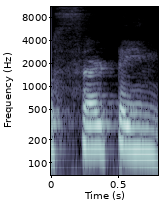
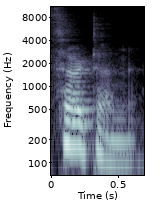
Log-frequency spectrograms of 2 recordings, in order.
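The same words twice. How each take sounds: First: સર્ટેઇન with a long "tain" ending; common mispronunciation. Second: સર્ટન with a short unstressed "tan" ending; correct pronunciation. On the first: Retold or imitated. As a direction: quote the mistaken સર્ટેઇન, second syllable rhyming with "rain". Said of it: "ઘણા લોકો સર્ટેઇન કહેતા હોય છે". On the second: Shown as a demonstration. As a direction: model સર્ટન, no "ay" glide in the second syllable. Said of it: "આપણે કહીશું સાચો ઉચ્ચાર".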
